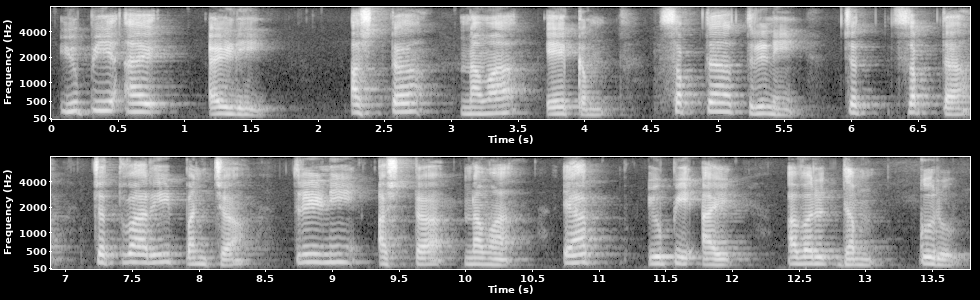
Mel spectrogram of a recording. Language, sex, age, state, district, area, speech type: Sanskrit, male, 45-60, Karnataka, Dharwad, urban, read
